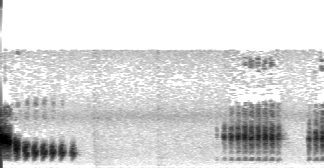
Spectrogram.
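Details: Male and female common iora, known as sirtu or cipow, answering one another for use as a calling lure: a loud chattering pulsed trill of about eight beats, silence, then two buzzier rattles with a hard metallic edge.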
